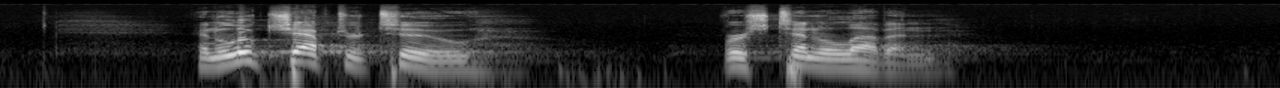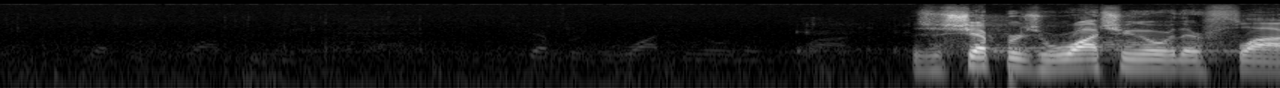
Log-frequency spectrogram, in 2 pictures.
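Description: A man speaks slowly and earnestly into a microphone in a large echoing hall.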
